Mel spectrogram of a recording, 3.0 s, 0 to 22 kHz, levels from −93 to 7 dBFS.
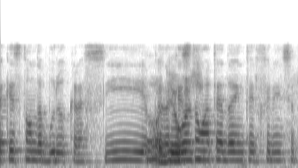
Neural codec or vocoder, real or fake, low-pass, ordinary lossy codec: none; real; 7.2 kHz; none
